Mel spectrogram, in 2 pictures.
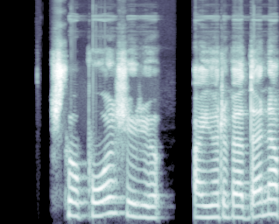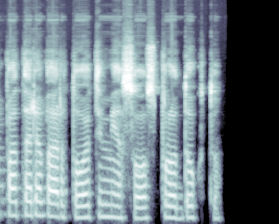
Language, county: Lithuanian, Tauragė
